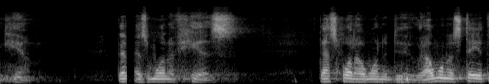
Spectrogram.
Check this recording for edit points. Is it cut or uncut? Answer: cut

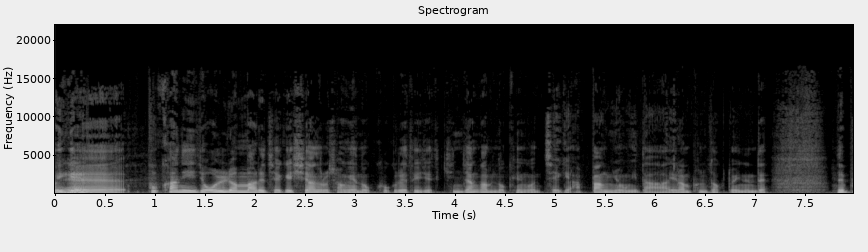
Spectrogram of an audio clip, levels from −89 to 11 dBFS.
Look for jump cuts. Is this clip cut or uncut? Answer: cut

